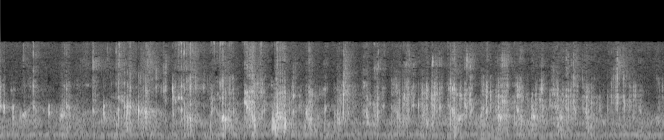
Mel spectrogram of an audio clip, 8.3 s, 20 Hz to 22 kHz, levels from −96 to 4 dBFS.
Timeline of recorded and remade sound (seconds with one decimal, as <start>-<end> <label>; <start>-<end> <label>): 0.0-8.3 recorded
